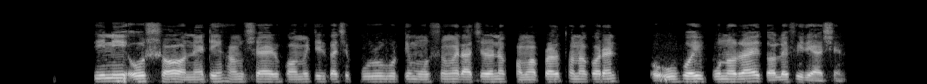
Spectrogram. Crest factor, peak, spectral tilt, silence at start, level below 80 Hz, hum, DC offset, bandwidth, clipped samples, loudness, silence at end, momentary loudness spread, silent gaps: 16 dB; -2 dBFS; -4.5 dB/octave; 0.95 s; -64 dBFS; none; under 0.1%; 7.6 kHz; under 0.1%; -18 LUFS; 0.85 s; 8 LU; 3.53-3.60 s, 5.40-5.44 s, 6.21-6.50 s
